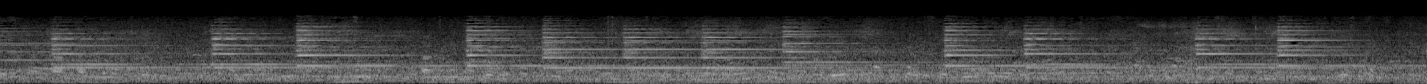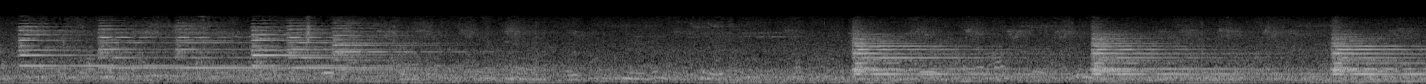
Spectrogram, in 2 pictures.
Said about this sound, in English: The chiming bells of the Basilica in Lourdes.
